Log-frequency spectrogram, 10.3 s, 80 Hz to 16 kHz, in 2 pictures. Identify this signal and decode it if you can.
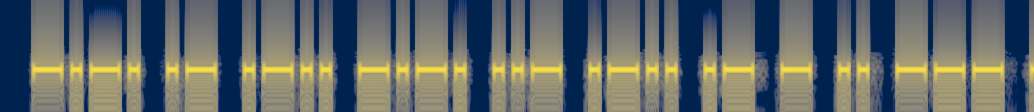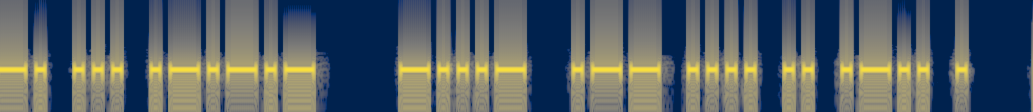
Morse code, heard as a keyed tone, about 25 wpm, 600 Hz. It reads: CALCULATIONS. <BT> WHILE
